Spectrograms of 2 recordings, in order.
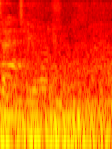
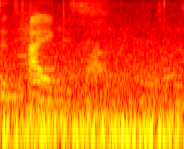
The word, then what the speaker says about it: Antiochus: It's Antiochus. And I think it was Antiochus. Some brothers pronounce Antiochus.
